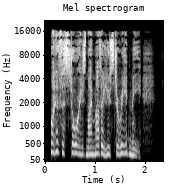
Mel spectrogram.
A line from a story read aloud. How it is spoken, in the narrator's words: she said breathlessly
